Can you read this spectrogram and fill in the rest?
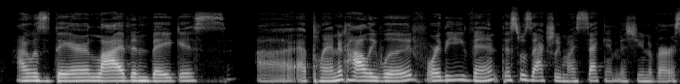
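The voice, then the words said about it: Slightly scratchy voice. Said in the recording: “my voice sounds a little scratchy today ... I screamed my head off.”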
